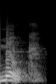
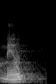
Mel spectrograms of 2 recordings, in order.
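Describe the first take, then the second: First: The final consonant is clearly pronounced. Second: The final consonant is dropped or weak. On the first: The speaker calls it right. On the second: The speaker calls it wrong.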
